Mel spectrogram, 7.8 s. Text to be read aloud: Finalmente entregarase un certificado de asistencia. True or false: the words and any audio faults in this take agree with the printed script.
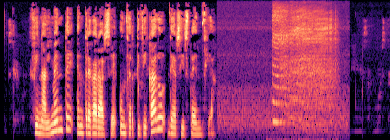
false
